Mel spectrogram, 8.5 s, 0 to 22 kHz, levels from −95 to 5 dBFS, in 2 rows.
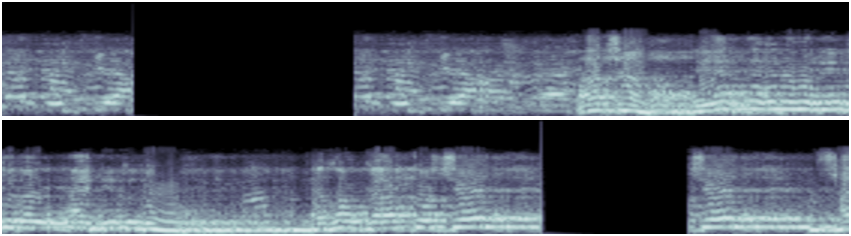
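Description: Two stream reconnects break the audio: silence from 0.65 s for 1.1 s and from 6.92 s for 0.74 s, shown as flat waveform gaps, then replay resuming 0.62 s and 0.5 s earlier.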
